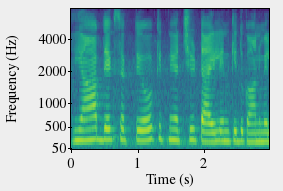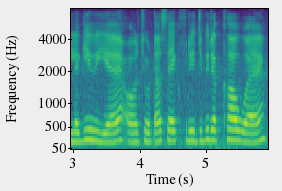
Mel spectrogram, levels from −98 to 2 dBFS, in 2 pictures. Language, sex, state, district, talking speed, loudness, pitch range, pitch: Hindi, female, Haryana, Jhajjar, 235 wpm, -16 LUFS, 200-230 Hz, 215 Hz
